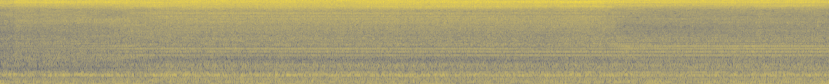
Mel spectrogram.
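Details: Auction-bought kerosene heater after repair with new filters, fuel pressure turned up slightly: a constant, even roar from fan and flame with no pulsing, sputter or rattle. Normal steady burn.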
